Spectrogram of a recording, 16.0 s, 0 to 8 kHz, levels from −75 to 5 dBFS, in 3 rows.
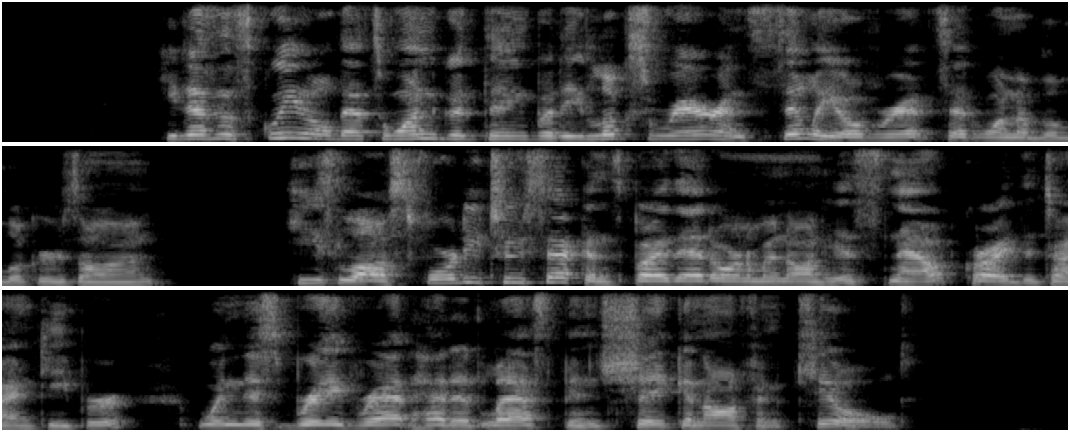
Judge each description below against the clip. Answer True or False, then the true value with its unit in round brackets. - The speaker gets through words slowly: False (185 wpm)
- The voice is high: False (170 Hz)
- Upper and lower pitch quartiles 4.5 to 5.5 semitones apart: True (5.1 semitones)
